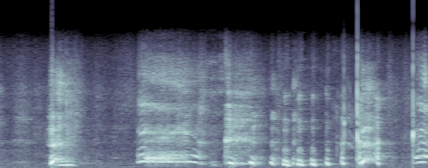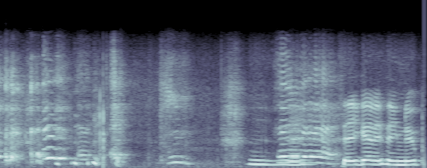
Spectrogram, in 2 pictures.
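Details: Adult man with hiccups on Christmas morning, an infant laughing at each one: short, sharp hiccups answered by the infant's bursts of laughter and some adult talk.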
